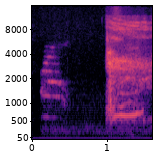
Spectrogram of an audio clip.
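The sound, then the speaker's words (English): A cat named Baby Kitty meows twice: a short, fainter mew followed by a louder, longer, brighter meow, with no one talking. “Oh, I don't know if you can hear Baby Kitty is like saying hello.”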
